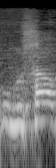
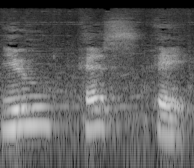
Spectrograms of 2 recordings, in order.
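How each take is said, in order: First: The letters are blended into one word. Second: Each letter is pronounced separately. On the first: The article 'the' is not needed before it. "আমি যদি উষা বলতাম তাহলে দিতাম না।" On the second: The article 'the' is needed before it. "আমি কি বলছি?"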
